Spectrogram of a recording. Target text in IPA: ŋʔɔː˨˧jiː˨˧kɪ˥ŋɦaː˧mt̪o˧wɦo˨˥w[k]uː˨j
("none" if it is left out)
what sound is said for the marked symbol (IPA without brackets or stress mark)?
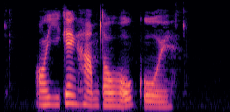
k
